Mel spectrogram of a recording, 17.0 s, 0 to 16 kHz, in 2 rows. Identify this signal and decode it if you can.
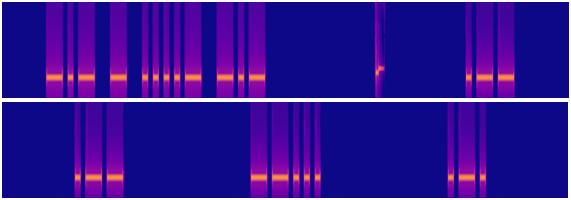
Morse code, heard as a keyed tone, about 15 wpm, spaced as for 6 wpm, 700 Hz. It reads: KT4K WW7R
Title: USA Call Signs - 4 Characters - 8x Character Spacing - 15wpm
